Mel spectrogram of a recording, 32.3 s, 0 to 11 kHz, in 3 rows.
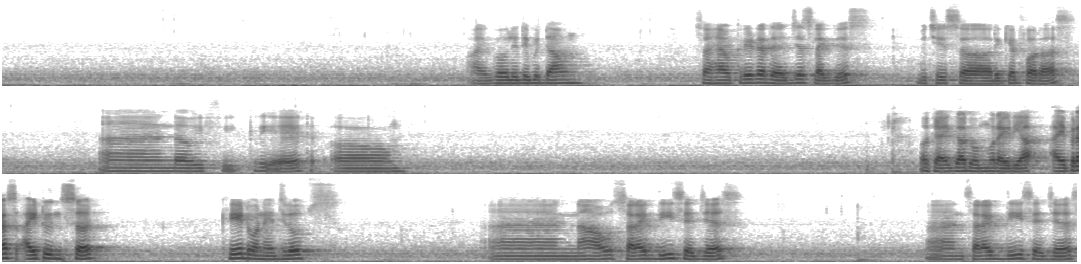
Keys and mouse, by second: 2.3 click, 2.6 middle click, 4.3 shift+click, 5.1 g, 8.4 shift+click, 10.2 click, 11.7 ctrl+r, 14.6 shift+click, 19.6 ctrl+z, 21.9 i, 26.0 click, 27.0 shift+click, 29.2 shift+click, 30.2 shift+middle click, 31.7-32.2 shift+drag.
